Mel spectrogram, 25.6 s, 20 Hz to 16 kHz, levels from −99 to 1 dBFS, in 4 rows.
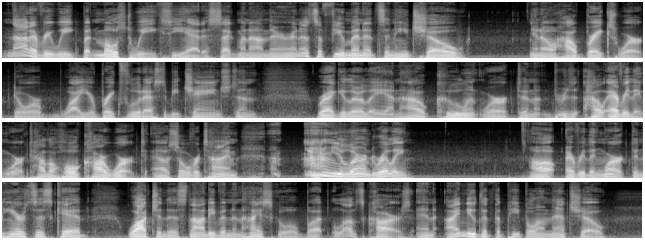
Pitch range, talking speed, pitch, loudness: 80-115 Hz, 190 wpm, 95 Hz, -18 LUFS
